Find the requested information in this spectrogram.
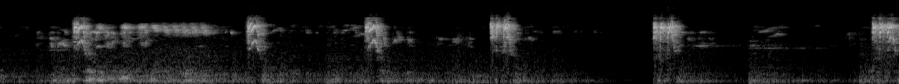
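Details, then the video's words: Sooty-headed bulbul calling 'cuit cuit' to stir a silent bird into singing. Seven sharp high notes come at roughly one-second intervals. The early ones run into a longer buzzy, chattering phrase, and one brief silent gap falls midway. "CUIT CUIT PANCINGAN EMOSI SOGON MACET BUNYI DAN KURANG GACOR"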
